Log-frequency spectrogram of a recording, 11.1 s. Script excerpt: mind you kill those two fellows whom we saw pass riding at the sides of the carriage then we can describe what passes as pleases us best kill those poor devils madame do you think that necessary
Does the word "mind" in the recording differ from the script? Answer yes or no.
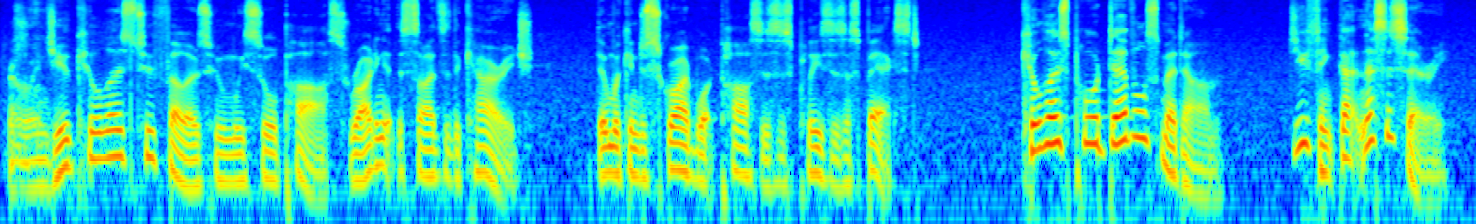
yes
